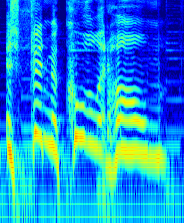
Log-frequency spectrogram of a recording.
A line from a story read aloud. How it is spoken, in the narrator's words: boomed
